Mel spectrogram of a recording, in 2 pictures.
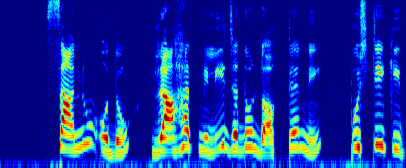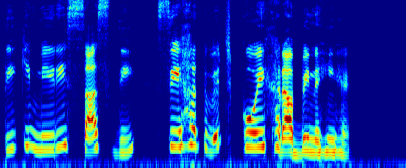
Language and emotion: Punjabi, happy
